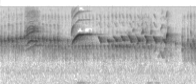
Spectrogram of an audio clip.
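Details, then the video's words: Canaries beginning to sing in earnest; a loud, steady high trill of rapid notes rolls on through the clip, interrupted by one sharp upward-sweeping whistle. "śpiew kanarków, canaries singing, canários cantando"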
